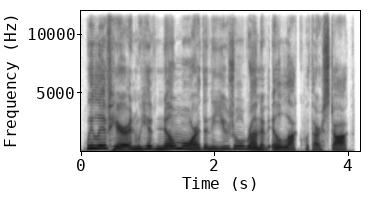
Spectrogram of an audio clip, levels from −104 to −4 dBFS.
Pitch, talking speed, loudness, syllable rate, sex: 205 Hz, 260 wpm, -16 LUFS, 5.2 syllables/s, female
